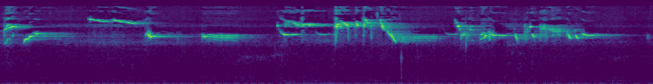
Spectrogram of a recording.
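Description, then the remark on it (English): Many birds sing at once, high chirps and warbling trills overlapping continuously with no pauses, clear against a faint low rumble. “This particular recording is loaded with bird songs, as well as the Obrí.”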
